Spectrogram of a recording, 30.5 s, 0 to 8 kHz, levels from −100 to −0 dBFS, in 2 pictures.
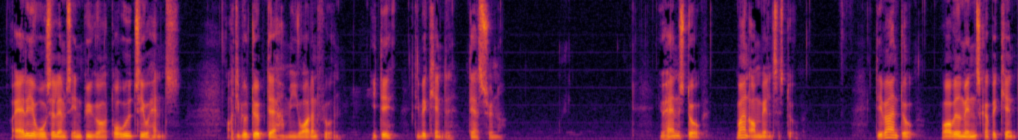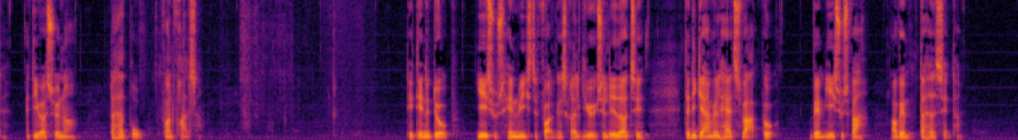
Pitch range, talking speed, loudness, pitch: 95-115 Hz, 140 wpm, -25 LUFS, 105 Hz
